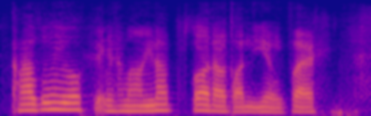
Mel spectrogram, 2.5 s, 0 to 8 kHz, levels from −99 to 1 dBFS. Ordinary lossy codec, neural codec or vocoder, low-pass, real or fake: none; codec, 16 kHz, 0.5 kbps, FreqCodec, larger model; none; fake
